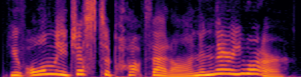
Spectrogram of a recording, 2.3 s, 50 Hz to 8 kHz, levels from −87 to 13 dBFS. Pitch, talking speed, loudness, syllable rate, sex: 305 Hz, 290 wpm, -13 LUFS, 7.1 syllables/s, female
